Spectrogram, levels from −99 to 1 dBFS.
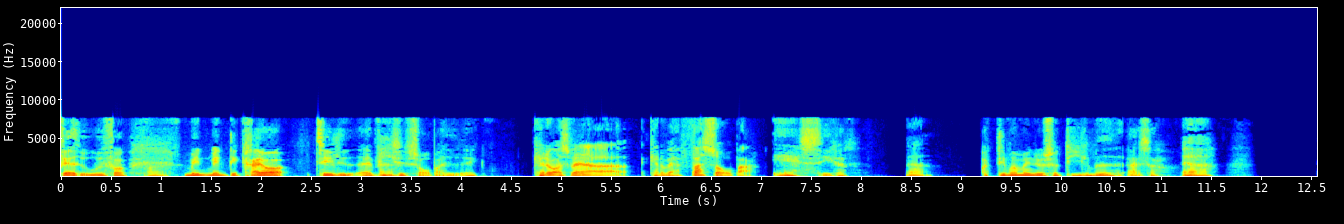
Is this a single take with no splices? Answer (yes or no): yes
